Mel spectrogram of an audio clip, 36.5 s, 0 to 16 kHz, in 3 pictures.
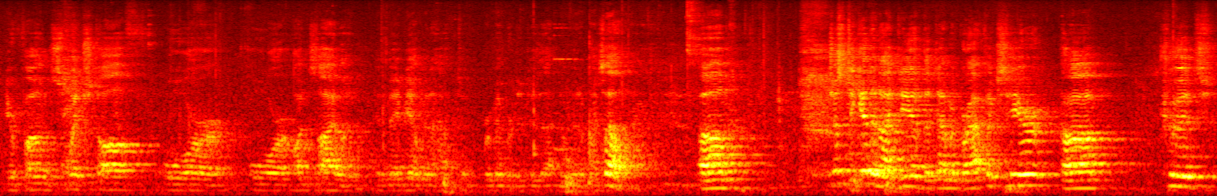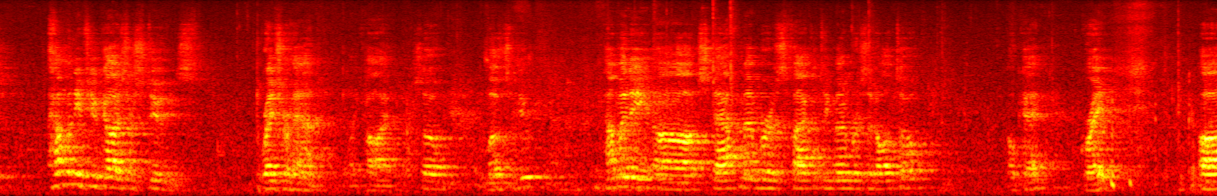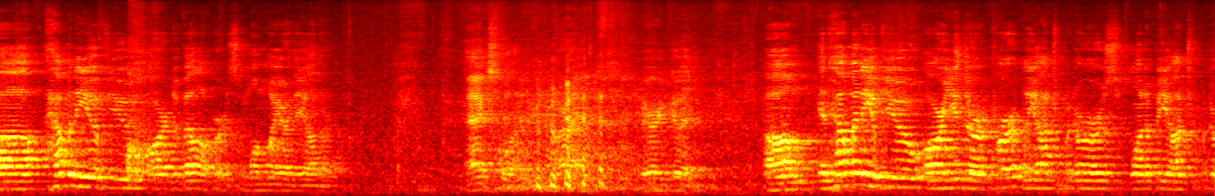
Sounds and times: Male speech, man speaking: 0.0s - 7.5s, 8.3s - 14.2s, 14.8s - 21.5s, 22.3s - 23.3s, 24.2s - 27.8s, 29.0s - 29.9s, 30.7s - 31.4s, 32.0s - 36.4s
Narration, monologue: 0.0s - 36.4s.

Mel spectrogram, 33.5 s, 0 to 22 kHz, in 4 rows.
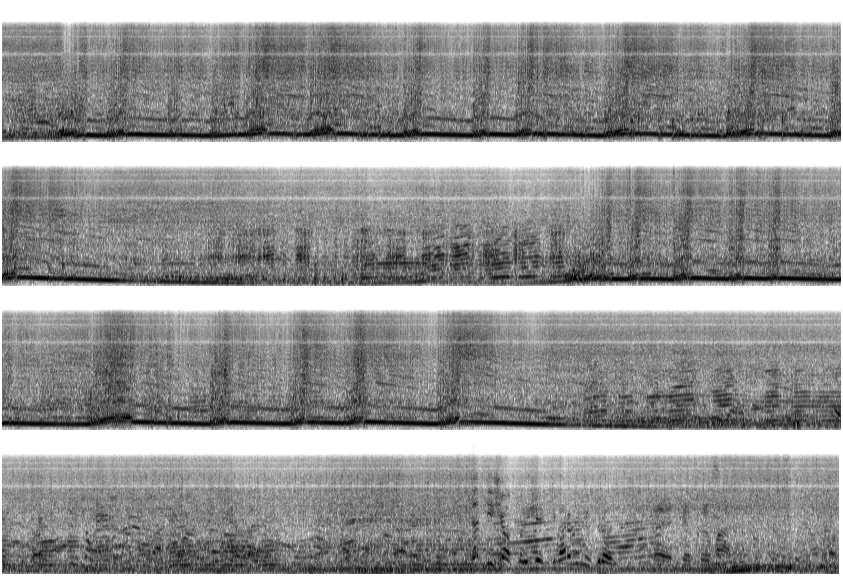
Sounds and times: Speech: 24.0s - 33.5s.

